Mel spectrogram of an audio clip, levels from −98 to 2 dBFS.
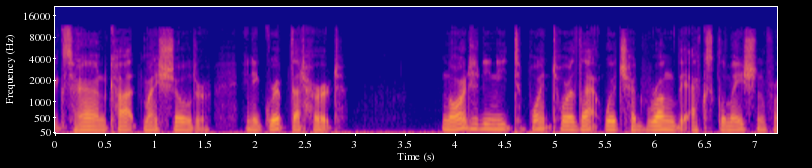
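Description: A speech recording with no audible technical faults in its signal.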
